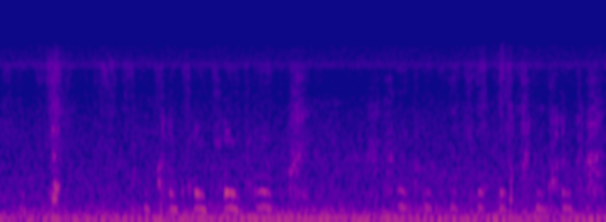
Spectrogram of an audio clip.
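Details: Tiger, a rescued Boxer dog teased by chirping squirrels he struggles to chase, gives a run of short, high, downward-sliding whimpers about twice a second while a person talks to him.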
